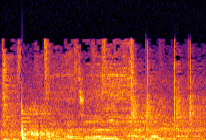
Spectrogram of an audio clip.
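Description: Background music playing, with a single bright clink of glasses tapped together about a quarter-second in.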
